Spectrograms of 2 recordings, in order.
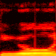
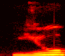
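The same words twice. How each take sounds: First: یو said as "yo" with an o vowel; wrong yo. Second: یو said as "yuu" with pure u; یو with a close u vowel, not o; correct yu. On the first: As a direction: open یو out to a long "yoh". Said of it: "یو نہیں". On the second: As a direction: round یو into a clear "yoo" as in you. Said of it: "یو پڑھا جائے گا". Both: Shown as a demonstration.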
